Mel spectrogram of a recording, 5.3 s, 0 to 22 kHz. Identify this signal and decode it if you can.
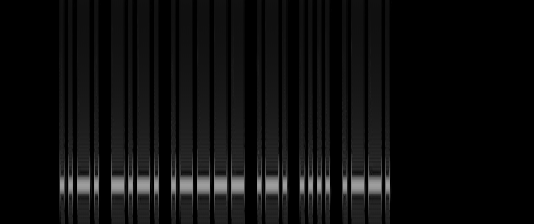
Morse code, heard as a keyed tone, about 28 wpm, 700 Hz. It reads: FC1RHP
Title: DXCC-100 Call Signs - 6 Characters - Repeated 3x - 28wpm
